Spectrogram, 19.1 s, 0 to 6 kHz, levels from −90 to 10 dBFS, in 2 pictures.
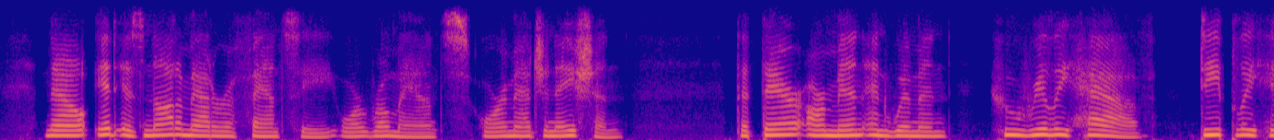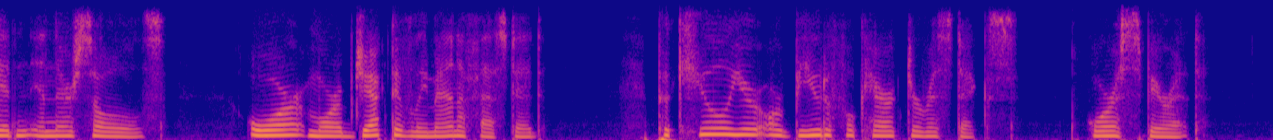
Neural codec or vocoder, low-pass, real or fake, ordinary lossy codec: none; 5.4 kHz; real; Opus, 24 kbps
